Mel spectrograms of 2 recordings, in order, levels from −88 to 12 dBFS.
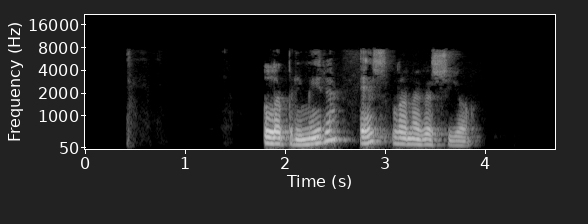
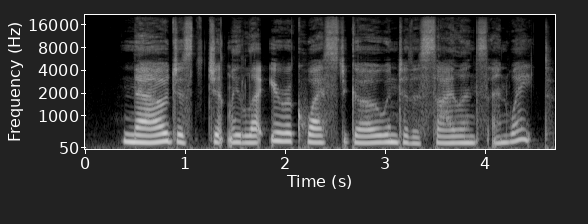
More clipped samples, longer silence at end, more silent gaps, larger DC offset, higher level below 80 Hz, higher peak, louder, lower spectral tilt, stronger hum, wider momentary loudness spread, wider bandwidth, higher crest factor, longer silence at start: neither; first, 0.85 s vs 0.05 s; neither; neither; second, -60 dBFS vs -48 dBFS; about the same, -2 dBFS vs 0 dBFS; about the same, -17 LUFS vs -17 LUFS; first, -6.5 dB/octave vs -5 dB/octave; neither; first, 12 LU vs 9 LU; second, 7.8 kHz vs over 20 kHz; about the same, 18 dB vs 16 dB; first, 1.8 s vs 0.4 s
